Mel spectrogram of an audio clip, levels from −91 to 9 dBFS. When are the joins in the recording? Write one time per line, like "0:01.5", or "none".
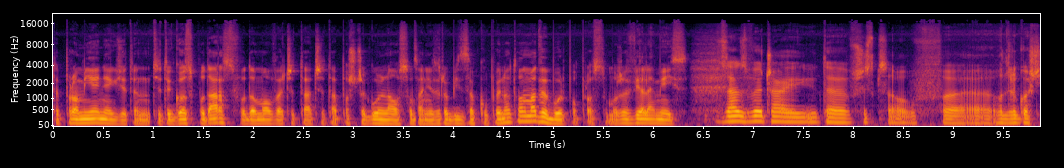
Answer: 0:01.0
0:03.6
0:04.8
0:08.3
